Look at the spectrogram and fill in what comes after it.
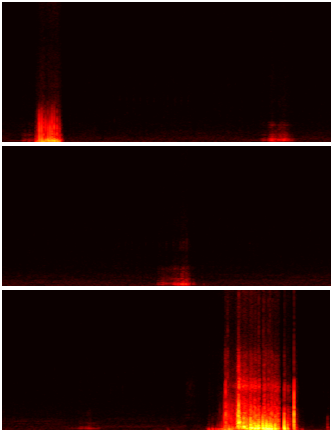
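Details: Sleeping dog snoring louder after dozing off again. Brief, breathy snorts come at intervals of about three seconds, the first and last much stronger, and the final one is a long harsh rasp. Silence fills the gaps.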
